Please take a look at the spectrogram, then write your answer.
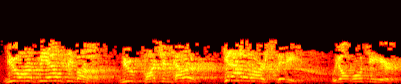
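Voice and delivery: high-pitched hostile crowd holler; hollered accusation. Retold or imitated. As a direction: cry out like an accusing mob. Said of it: "Others are hollering".

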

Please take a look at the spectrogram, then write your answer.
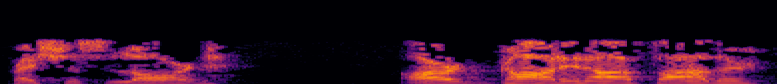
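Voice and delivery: slow, reverent praying voice; prayer. Acted. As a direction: pray it slowly and earnestly. Leads a closing prayer.

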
